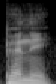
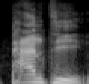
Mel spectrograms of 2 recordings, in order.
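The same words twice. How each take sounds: First: Said in the usual way. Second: "panty" in place of penny, with an open a and a t; mocking mispronunciation, "panty"; mispronounced penny. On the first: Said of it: "when you meant penny". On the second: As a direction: mimic the slip, saying "panty" for penny. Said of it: "if you didn't say".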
